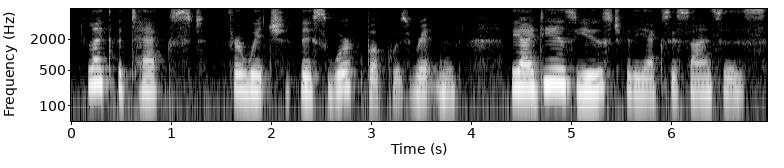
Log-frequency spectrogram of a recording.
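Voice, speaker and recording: Over a silent background in a very clean recording, a woman speaks at a very slow pace in a dark, mellow, gentle, calm tone with ordinary pitch variation. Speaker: spiritual text reader. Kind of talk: meditative spiritual reading.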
